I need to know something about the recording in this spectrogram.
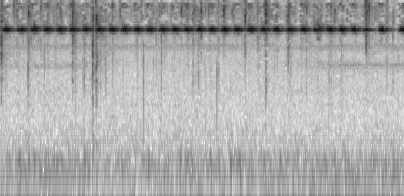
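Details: Crickets at night in the forest, their thin high trill pulsing evenly about four times per second, layered over the crackle and pop of a campfire and a soft low rumble.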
